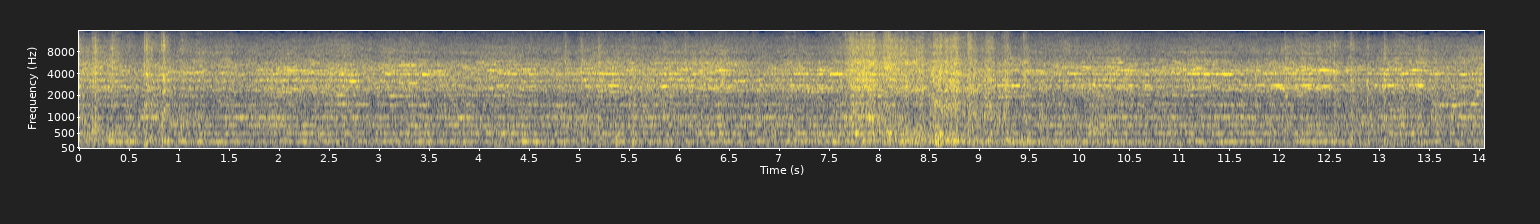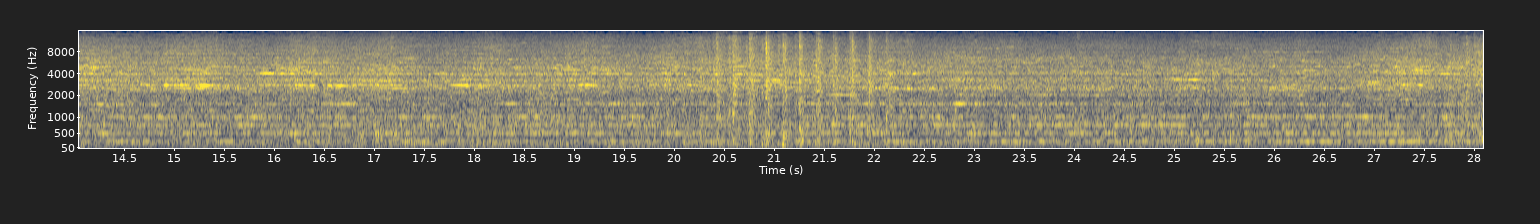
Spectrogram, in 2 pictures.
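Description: Freight train of open-top hopper cars rolling steadily past, wheels clacking over rail joints in clusters of sharp clicks, with a steady ringing tone running under the rolling noise.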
